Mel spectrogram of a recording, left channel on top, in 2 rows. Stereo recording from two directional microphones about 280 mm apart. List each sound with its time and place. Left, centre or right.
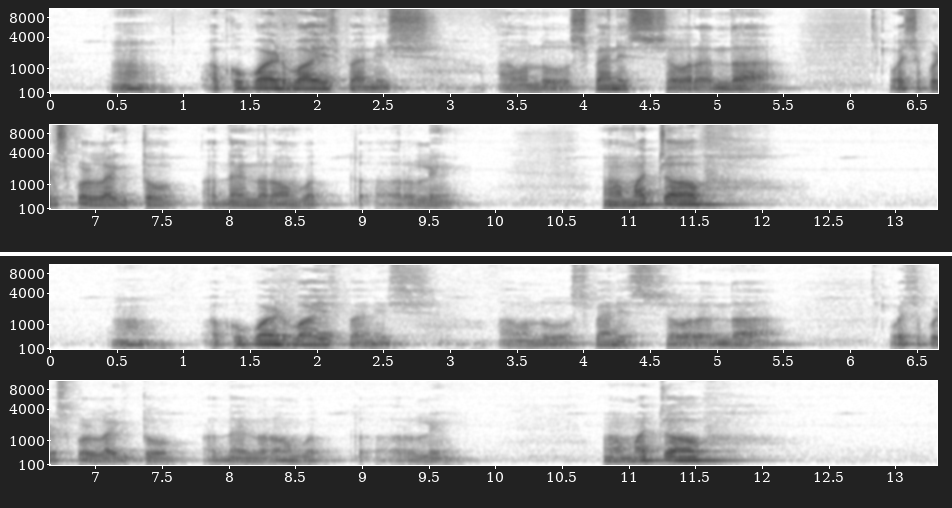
0.4 s a sound: left
1.2 s speech: left
10.8 s speech: left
